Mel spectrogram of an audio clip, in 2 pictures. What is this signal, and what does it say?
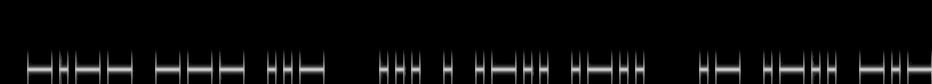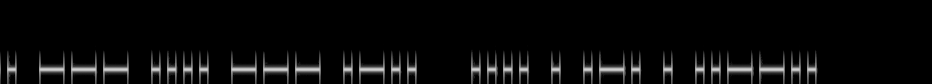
Morse code, heard as a keyed tone, about 15 wpm, 700 Hz. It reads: YOU SELL ALCOHOL HERE?
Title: Sentences from Top 1400 Words 15wpm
